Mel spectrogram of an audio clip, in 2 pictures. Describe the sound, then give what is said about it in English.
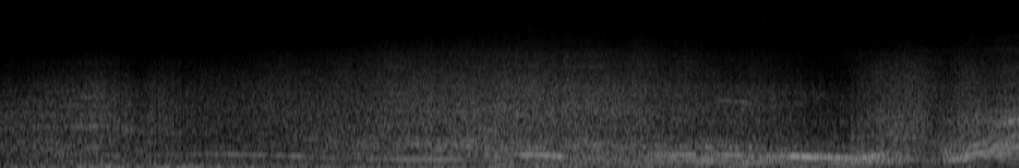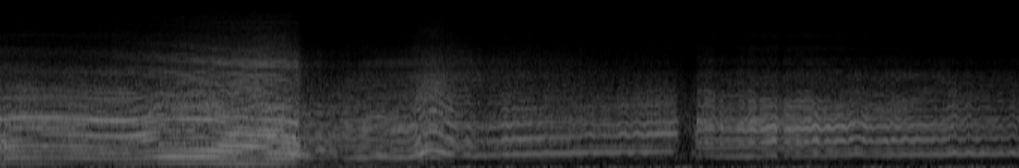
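A BSA motorcycle engine in a road race, taking the slow Ramsey hairpin bend. A loud, buzzing note drops as the bike slows for the corner, then climbs steeply as it accelerates away, breaking off and rising again at two gear changes. “And for British bike enthusiasts, the sound of Malcolm Lucas's BSA at Ramsey Hairpin.”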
